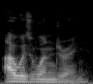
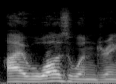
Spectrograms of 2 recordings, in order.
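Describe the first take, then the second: First: The word 'was' has a reduced weak vowel. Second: The word 'was' has a full vowel. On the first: The speaker calls it right. "there's definitely a was sound there" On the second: The speaker calls it wrong. "It's not"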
